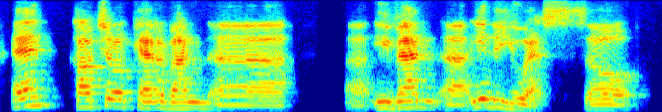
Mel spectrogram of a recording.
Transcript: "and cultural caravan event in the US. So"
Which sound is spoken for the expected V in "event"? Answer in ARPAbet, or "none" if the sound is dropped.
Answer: V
